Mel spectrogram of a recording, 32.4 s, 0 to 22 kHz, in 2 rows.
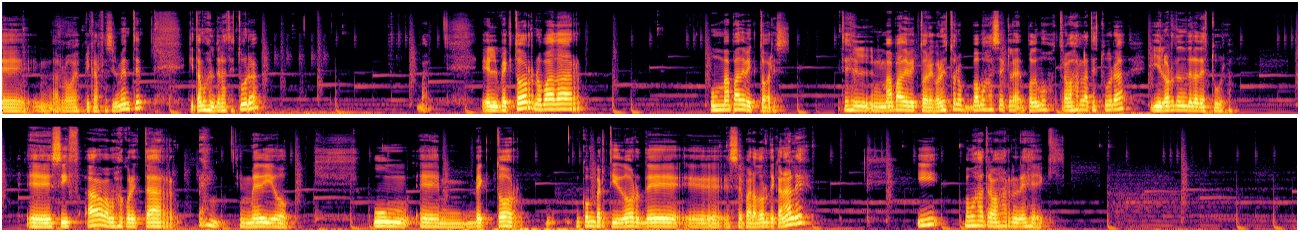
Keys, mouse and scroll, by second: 0.0 click, 1.8 right click, 2.9 click, 3.5 right click, 4.1 right click, 4.8 Delete, 5.4-6.6 scroll up 8, 6.6 click, 8.5-8.9 scroll down 3, 8.9 middle click, 10.0 click, 15.2-15.7 scroll down 2, 15.7 middle click, 17.0 shift+a, 26.2 typing, 27.5 click, 29.1 click, 29.9 click.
